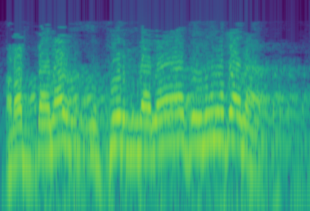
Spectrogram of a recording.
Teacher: فتجد أن الغين تخرج من أدنى الحلق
